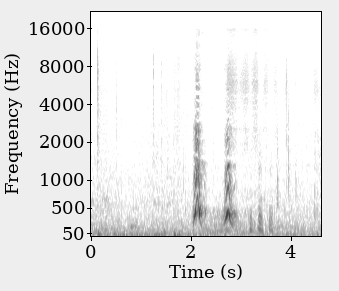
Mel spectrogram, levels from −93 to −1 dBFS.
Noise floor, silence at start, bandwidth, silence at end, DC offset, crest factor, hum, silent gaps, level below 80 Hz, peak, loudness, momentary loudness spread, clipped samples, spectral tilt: -62 dBFS; 0.1 s; 16.5 kHz; 0.85 s; under 0.1%; 22 dB; none; none; -60 dBFS; -20 dBFS; -37 LUFS; 27 LU; under 0.1%; -6.5 dB/octave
